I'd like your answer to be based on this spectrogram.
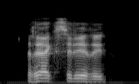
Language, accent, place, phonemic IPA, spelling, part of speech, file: French, France, Lyon, /ʁe.ak.se.le.ʁe/, réaccélérer, verb, LL-Q150 (fra)-réaccélérer.wav
- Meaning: to reaccelerate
